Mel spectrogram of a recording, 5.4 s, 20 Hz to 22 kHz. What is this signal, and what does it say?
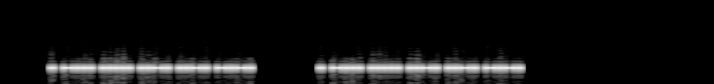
Morse code, heard as a keyed tone, about 51 wpm, 700 Hz. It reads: EB5FFC EB5FFC
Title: DXCC-100 Call Signs - 6 Characters - Repeated 2x - 50wpm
